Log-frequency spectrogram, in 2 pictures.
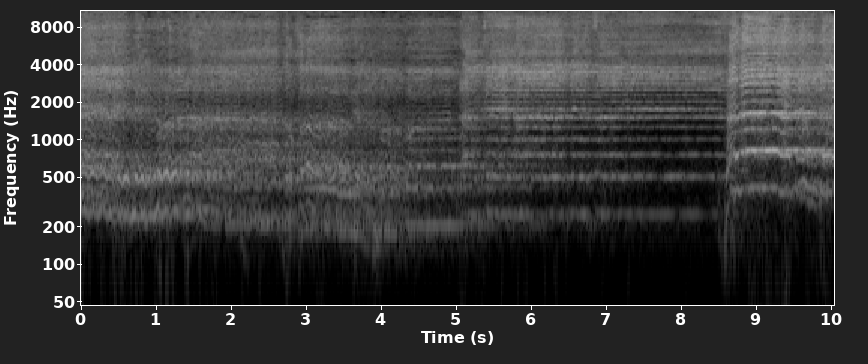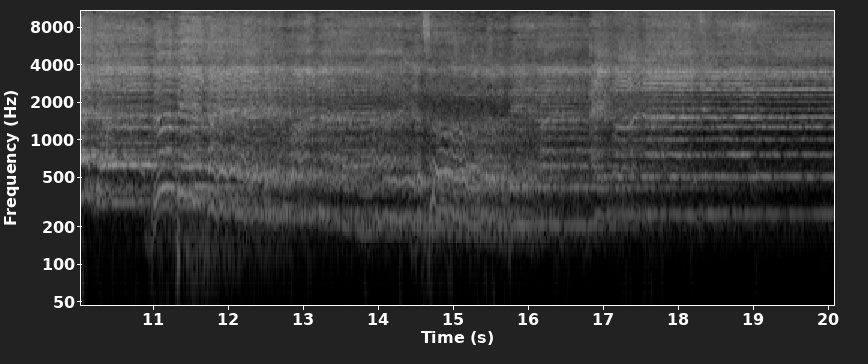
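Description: Male voices chanting a Mouride khassida a cappella in long, held, wavering lines. A new phrase starts louder about eight and a half seconds in.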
